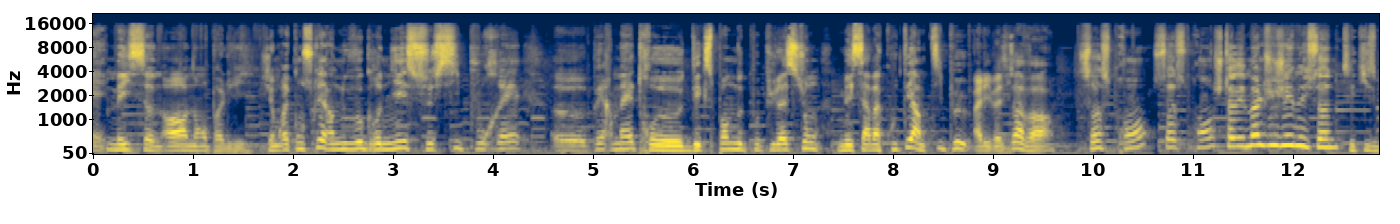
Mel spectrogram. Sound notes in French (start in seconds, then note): none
